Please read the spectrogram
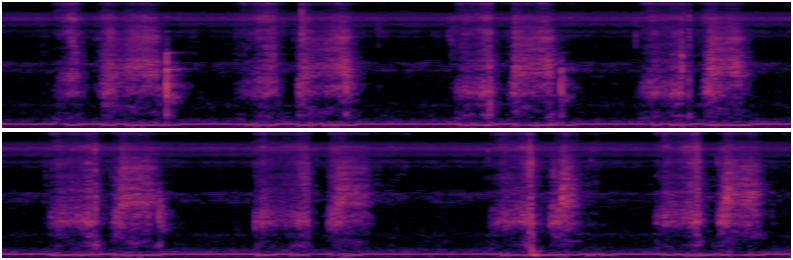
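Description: Kitchen knife slicing raw chicken breast on a wooden cutting board: a short scraping cut with a tap of the blade on the board, repeated about twice a second.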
